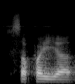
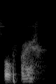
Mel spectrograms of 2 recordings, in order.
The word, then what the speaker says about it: Sophia: So all this Baldwin, this Bishop Cotton, Safaya. What is this? Sophia? No, Sophia. It is Safaya. So those who are born and brought up in Bangalore, they know it very well.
